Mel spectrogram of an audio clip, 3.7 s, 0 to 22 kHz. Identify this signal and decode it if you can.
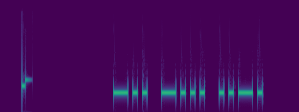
Morse code, heard as a keyed tone, about 21 wpm, 700 Hz. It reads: DBF
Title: USA Call Sign Postfixes - 3 Letters 20wpm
